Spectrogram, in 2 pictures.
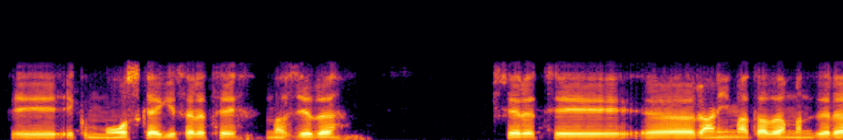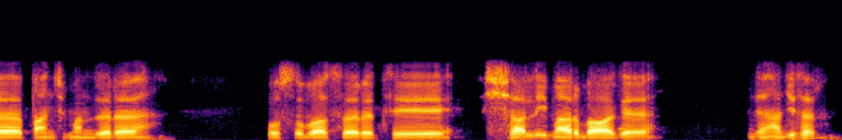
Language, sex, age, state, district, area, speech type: Punjabi, male, 30-45, Punjab, Kapurthala, urban, conversation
